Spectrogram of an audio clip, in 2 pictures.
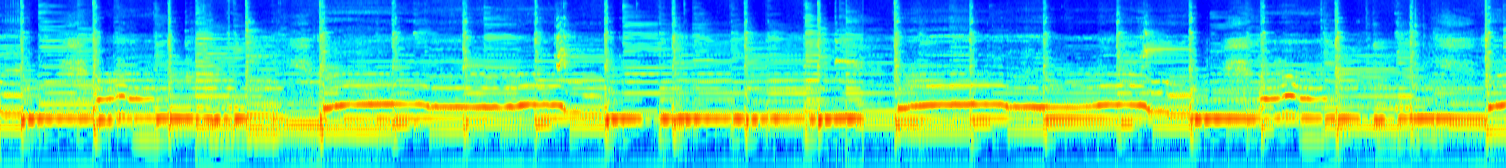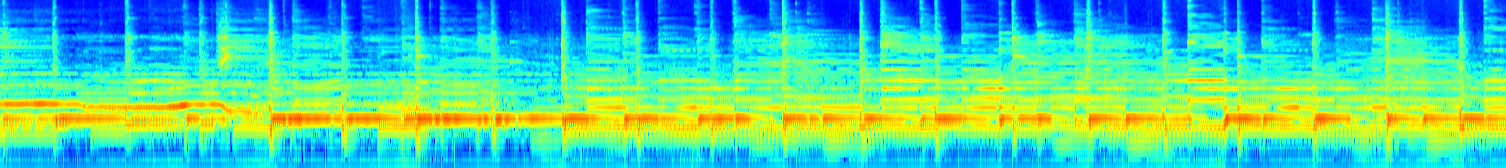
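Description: Takamine cutaway acoustic guitar strummed with a capo, playing steady chords. Over the first half a wordless vocal melody repeats a short rising-and-falling phrase. The guitar then carries on alone.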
